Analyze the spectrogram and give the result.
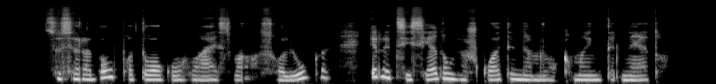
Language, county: Lithuanian, Vilnius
